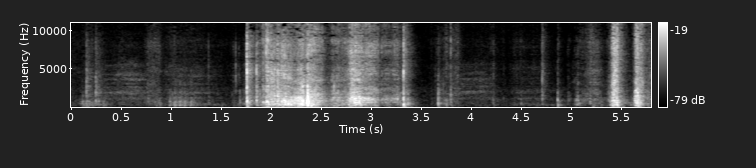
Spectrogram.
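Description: Cardboard shipping parcel being handled and opened. About two seconds in there is a stretch of rustling and tearing of the packaging lasting over a second, then a few short clicks and taps near the end.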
